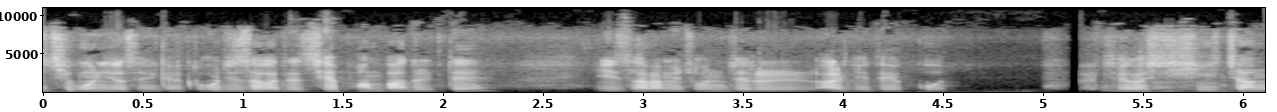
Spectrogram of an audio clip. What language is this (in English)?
Korean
